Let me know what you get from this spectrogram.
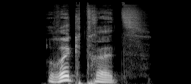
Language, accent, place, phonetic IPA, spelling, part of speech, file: German, Germany, Berlin, [ˈʁʏkˌtʁɪt͡s], Rücktritts, noun, De-Rücktritts.ogg
- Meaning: genitive singular of Rücktritt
